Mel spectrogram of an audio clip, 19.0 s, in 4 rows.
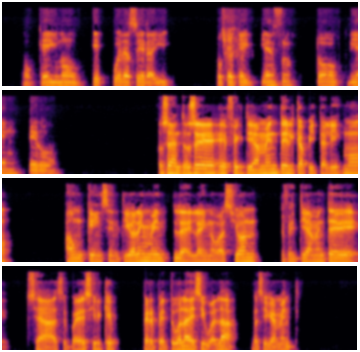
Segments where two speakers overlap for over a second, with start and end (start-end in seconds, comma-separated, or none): none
